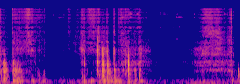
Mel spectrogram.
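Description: Paper rustling as sheets of a pad of double-sided printed paper are lifted and turned over, in short crackly bursts at the start, about two seconds in, and near the end.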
